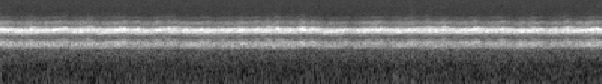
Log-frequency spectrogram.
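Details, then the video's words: Live recording of a frog chorus in a springtime wetland behind a home: steady, dense high-pitched trilling layered over a lower croaking band, with a noticeable low rumble in the background. "Ambient Noise for Sleep Frogs"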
